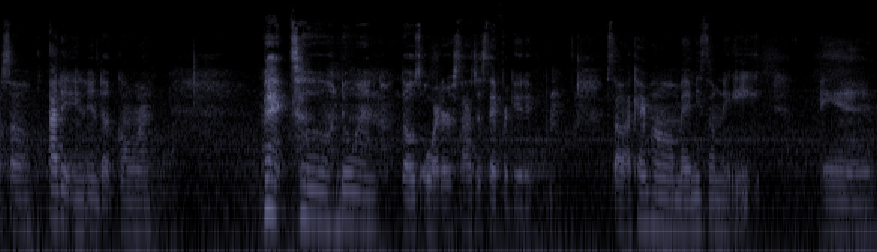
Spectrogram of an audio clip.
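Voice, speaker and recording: A woman's voice: low voice, a little hiss or hum. A woman vlogging casually to camera, talking directly to her viewers in a chatty way. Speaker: mom vlogger. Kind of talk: casual vlog talk to camera.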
